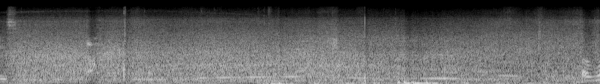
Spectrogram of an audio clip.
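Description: Steady hiss of street traffic on a wet road, with a motor vehicle's engine hum rising and falling in the middle.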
